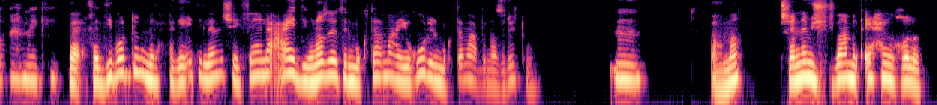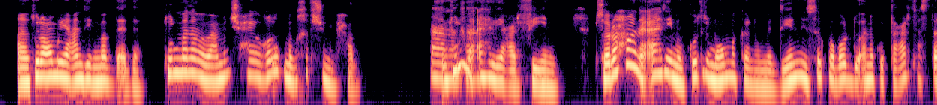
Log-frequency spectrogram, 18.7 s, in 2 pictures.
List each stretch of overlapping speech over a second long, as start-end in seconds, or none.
none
